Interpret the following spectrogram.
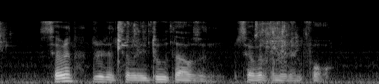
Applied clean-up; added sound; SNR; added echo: none; Liquid; 13 dB; none.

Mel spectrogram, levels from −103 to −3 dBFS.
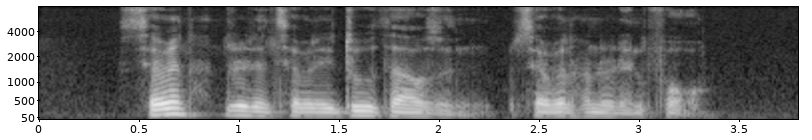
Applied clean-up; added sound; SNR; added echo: none; none; none; none.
